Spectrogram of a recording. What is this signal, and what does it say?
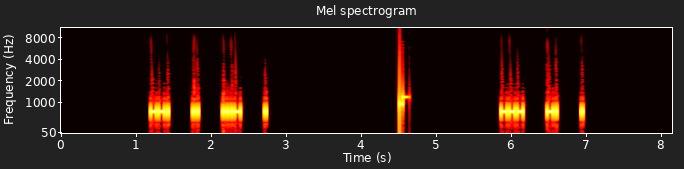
Morse code, heard as a keyed tone, about 43 wpm, spaced as for 21 wpm, 700 Hz. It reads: GIVE ONE
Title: 4x Character Spacing - Top 500 Words - 45wpm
